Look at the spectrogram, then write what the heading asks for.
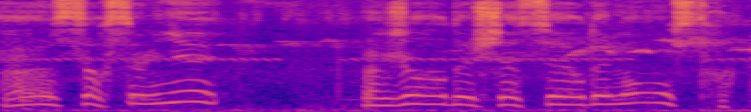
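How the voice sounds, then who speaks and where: A put-on character voice with a fairly high pitch moves at a fairly slow pace over clear background noise. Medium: solo performance. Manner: hesitant, unsure.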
